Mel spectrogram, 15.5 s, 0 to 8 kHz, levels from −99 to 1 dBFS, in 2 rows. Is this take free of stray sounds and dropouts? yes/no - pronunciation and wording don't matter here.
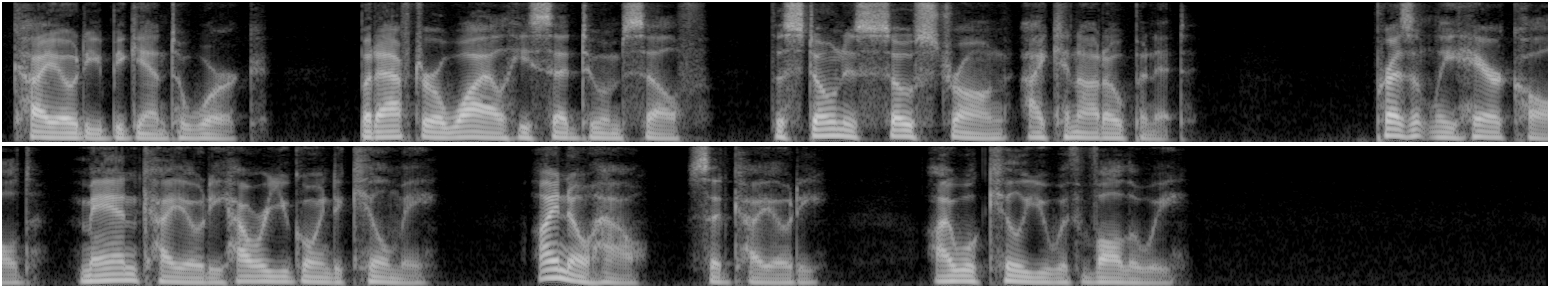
yes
